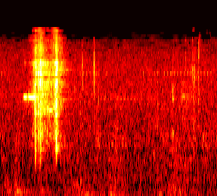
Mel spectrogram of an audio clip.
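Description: Samsung Galaxy Ace's camera shutter sound, played through the phone's speaker about half a second in as a flash photo is taken, with a short high beep just before it.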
